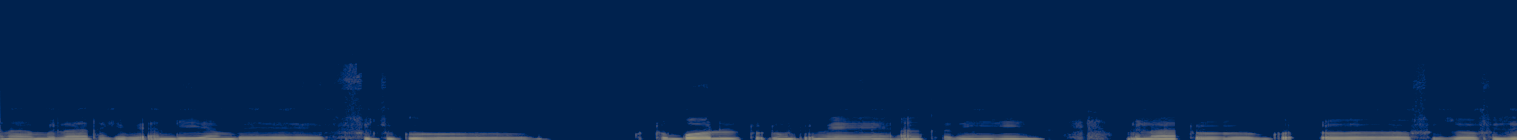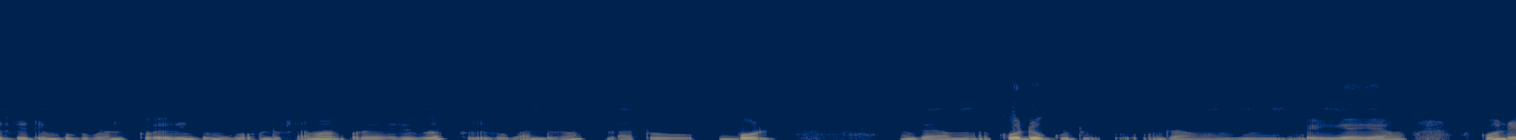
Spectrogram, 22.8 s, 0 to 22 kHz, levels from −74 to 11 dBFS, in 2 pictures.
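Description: Choppy, robotic speech breaks up twice in this clip. From 6.49 to 9.19 s the sound turns choppy, with eight gaps (the longest about 98 ms) that together remove about 400 ms and leave around 15% of that stretch made up. The same thing happens from 11.95 to 14.84 s, with nine gaps (the longest about 103 ms), about 500 ms missing and about 17% concealed. This is repeated packet loss (robotic sound). Packets kept going missing or arriving late, and each hole was patched by continuing the last sound before the next one hit. Roughly 150 ms in each stretch was instead rebuilt from error-correction data. Between 15.98 and 16.04 s there is a brief smear or wobble. That is short concealed packet loss: about 40 ms never reached the decoder in time, so the receiver extended the preceding sound over the hole and blended back into the real signal. Inside that window, from 16.01 to 16.03 s, one 20 ms frame sounds rougher and noisier rather than absent. 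That frame is a lost packet rebuilt from error correction, played from the low-bitrate copy carried in the following packet (Opus in-band forward error correction), which is why it comes through coarse but without a gap. At 16.87 to 16.94 s the sound briefly holds and fades before resuming further on. This is a burst of packet loss: about 40 ms went missing and was bridged by continuing the last sound at a falling level, so that piece of the audio is gone. Within the burst, from 16.91 to 16.93 s, another 20 ms frame has the same rough, noisy texture, again a lost packet rebuilt from error correction.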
